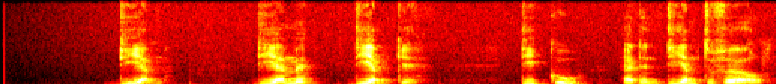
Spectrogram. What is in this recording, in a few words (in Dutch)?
"speen", Limburgs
